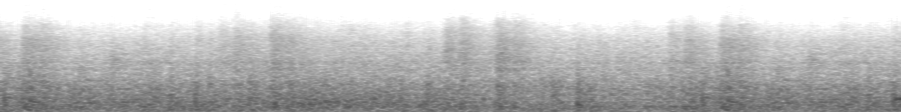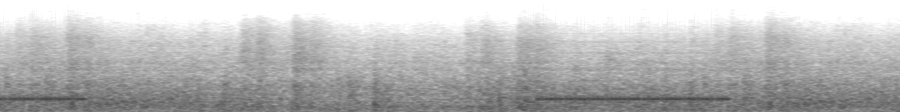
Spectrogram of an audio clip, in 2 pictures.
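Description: A tram rumbles steadily along its track.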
